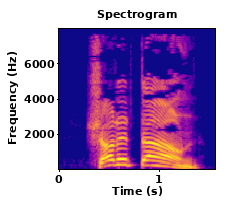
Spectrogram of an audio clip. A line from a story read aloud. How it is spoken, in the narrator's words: a heavy-set man with sergeant's stripes on his sleeves yelled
